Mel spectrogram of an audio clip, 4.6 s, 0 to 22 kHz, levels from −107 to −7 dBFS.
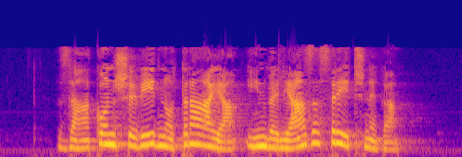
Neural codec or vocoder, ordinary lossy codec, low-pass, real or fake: none; AAC, 32 kbps; 7.2 kHz; real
